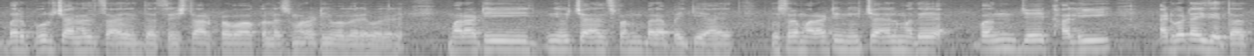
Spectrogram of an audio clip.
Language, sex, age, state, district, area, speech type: Marathi, male, 30-45, Maharashtra, Yavatmal, urban, spontaneous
